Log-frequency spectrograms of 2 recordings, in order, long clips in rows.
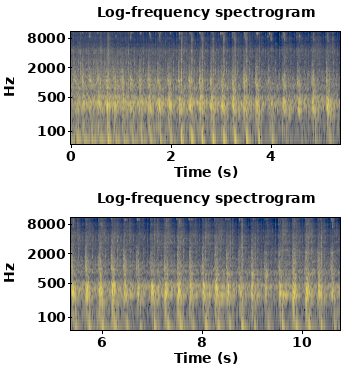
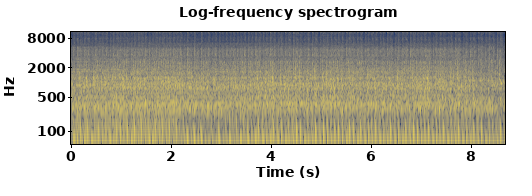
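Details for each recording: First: Hatz diesel engine converted to Otto cycle running on woodgas from a gasifier: hard, sharp beat about four per second under load, harsh firing; ignition timing advanced too far. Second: Hatz diesel converted to Otto cycle on woodgas from a gasifier, after retarding ignition about 10°; crisp, steady chuffing of about three beats per second, running smoothly and sounding much better; normal running.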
